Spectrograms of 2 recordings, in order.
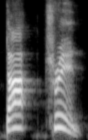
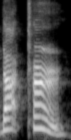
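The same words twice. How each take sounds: First: "Doctrine" said loud and clear as DOC-trin, ending in -trin; correct pronunciation. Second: "doctrine" slowed down and mangled into dock-turn; mocking the mispronunciation. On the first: Shown as a demonstration. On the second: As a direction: draw out "doctrine" as dock-turn to mock the mistake. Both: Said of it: "Not doctrine".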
